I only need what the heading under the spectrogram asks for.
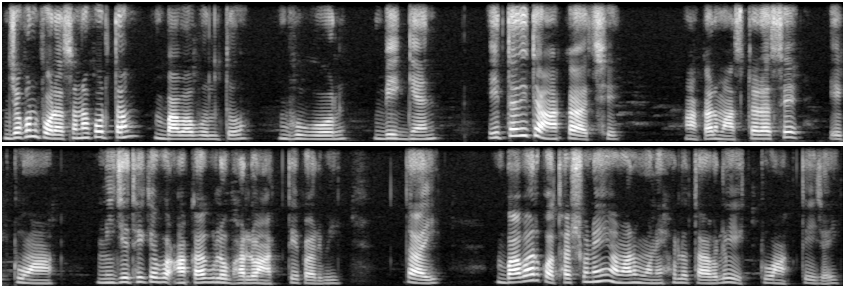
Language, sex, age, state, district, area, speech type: Bengali, female, 30-45, West Bengal, Purba Medinipur, rural, spontaneous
